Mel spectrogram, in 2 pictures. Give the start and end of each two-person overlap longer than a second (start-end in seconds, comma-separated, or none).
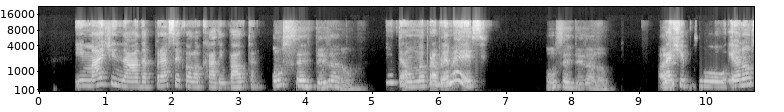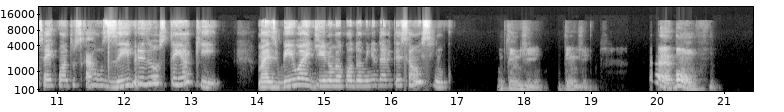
none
